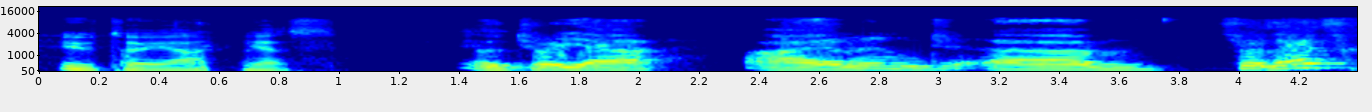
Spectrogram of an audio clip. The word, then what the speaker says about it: Utøya: Utøya? Utøya, yes.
